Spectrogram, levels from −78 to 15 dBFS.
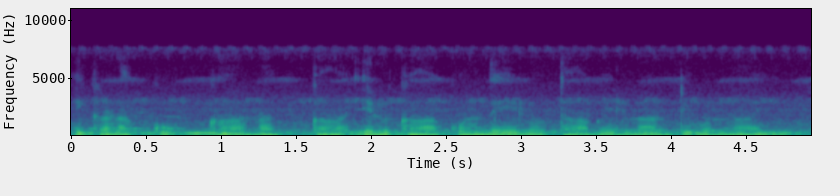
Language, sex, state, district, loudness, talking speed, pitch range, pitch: Telugu, male, Telangana, Mahabubabad, -15 LUFS, 85 wpm, 155-170 Hz, 165 Hz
